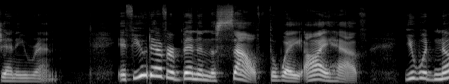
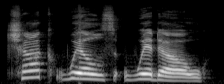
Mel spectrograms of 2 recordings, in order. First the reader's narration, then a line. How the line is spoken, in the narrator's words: Jenny Wren fairly shouted it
